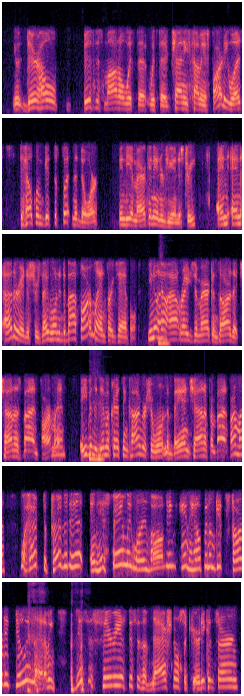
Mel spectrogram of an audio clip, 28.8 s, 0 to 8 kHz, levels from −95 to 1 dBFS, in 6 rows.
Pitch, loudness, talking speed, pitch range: 200 Hz, -22 LUFS, 185 wpm, 160-260 Hz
